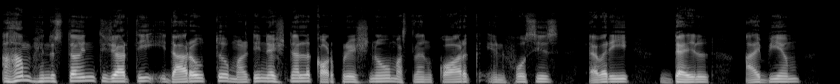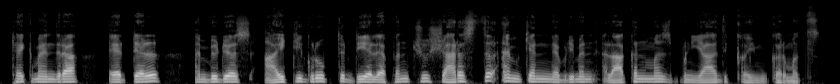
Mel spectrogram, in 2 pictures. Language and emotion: Kashmiri, neutral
